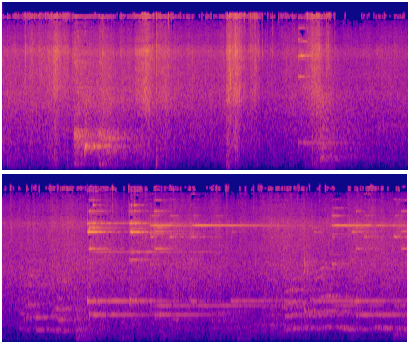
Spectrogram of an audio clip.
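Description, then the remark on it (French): Dry leaves crunch underfoot in a forest, with several uneven, crackly steps in the first few seconds, then softer rustling under faint, steady high-pitched tones. “Me voilà arrivé dans la forêt. Les feuilles craquent quand je marche.”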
